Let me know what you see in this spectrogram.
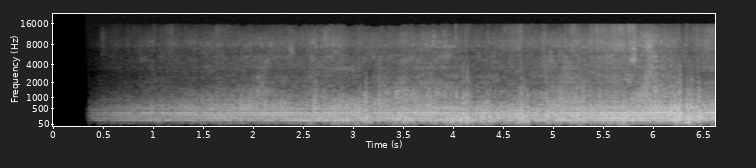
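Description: Drift car's engine, a white Nissan Silvia S14's, running steadily at low revs with an even, unchanging pitch. It fades in about half a second in and grows steadily louder.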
